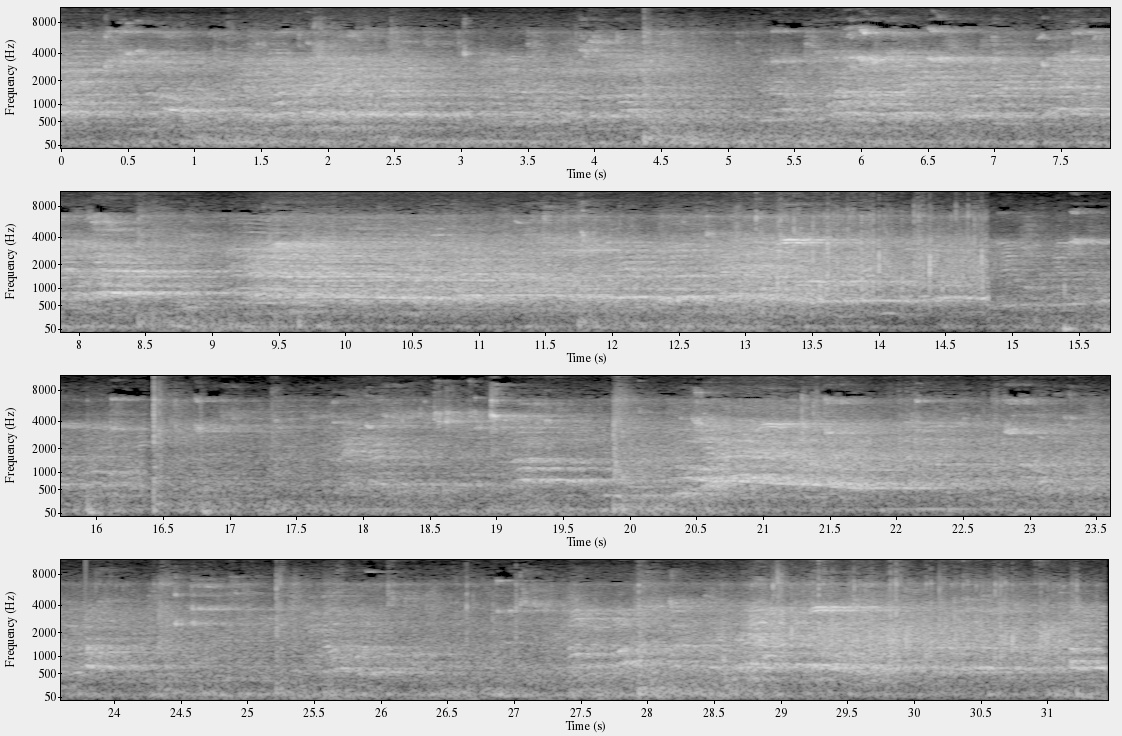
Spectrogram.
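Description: Echoing gymnasium din during men's volleyball play: indistinct shouts and chatter from players on several courts, with volleyballs being struck and bouncing on the hardwood floor. A serve is hit about halfway through.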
